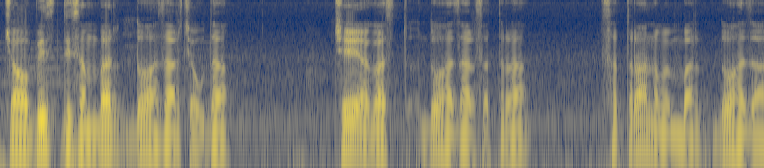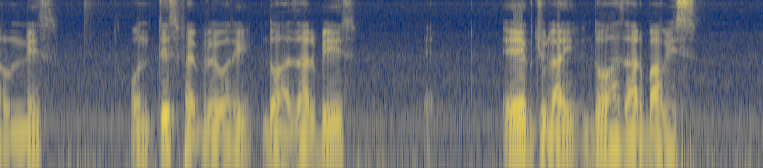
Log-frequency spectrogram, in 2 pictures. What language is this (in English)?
Urdu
